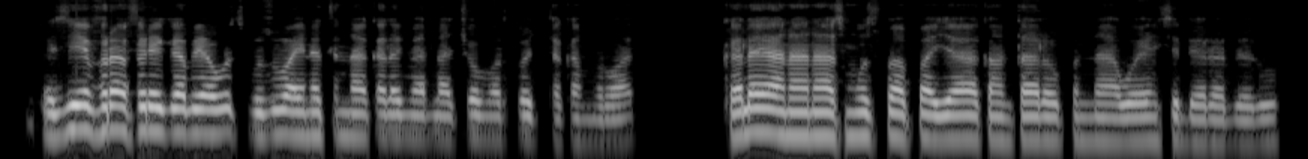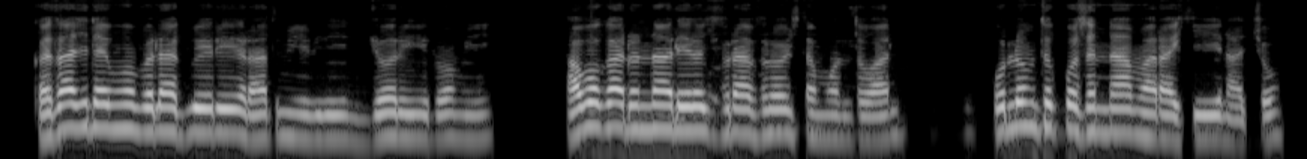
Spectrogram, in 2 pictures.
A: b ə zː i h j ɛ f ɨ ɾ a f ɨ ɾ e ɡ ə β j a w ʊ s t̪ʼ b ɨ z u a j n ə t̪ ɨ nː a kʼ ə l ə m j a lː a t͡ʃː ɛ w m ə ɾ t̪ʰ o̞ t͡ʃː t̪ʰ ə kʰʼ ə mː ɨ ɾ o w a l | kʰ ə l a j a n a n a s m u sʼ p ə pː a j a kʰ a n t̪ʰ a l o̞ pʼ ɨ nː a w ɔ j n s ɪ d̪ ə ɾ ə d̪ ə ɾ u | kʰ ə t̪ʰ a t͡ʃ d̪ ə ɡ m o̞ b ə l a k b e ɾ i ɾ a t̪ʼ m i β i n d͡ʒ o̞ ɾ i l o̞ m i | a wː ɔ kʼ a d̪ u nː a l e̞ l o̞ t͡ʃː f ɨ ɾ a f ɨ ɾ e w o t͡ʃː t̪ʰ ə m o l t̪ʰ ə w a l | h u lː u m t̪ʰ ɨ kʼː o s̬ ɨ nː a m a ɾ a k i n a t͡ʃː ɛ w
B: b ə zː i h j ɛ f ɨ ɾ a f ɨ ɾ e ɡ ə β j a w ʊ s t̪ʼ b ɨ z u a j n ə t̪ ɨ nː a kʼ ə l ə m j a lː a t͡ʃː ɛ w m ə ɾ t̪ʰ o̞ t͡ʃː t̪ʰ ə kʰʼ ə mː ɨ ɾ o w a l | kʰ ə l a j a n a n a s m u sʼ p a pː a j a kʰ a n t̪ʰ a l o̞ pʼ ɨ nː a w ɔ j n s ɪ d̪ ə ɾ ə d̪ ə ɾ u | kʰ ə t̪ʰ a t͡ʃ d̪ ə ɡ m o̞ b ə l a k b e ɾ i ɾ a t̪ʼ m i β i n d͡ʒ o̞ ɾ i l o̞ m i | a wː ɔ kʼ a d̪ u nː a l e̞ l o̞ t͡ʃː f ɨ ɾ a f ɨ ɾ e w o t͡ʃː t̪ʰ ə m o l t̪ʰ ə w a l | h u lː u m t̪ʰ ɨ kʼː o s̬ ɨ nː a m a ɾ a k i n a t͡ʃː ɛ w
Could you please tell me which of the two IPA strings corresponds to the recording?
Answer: B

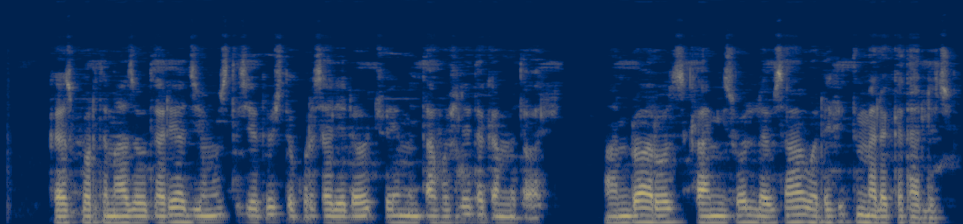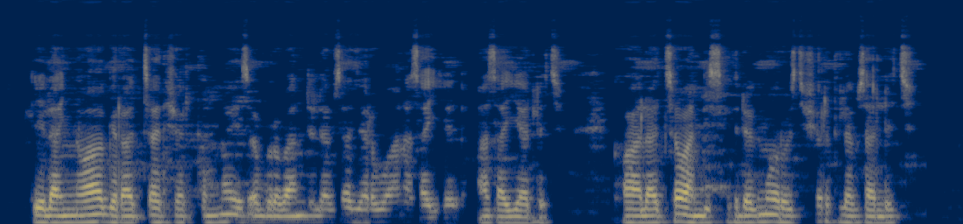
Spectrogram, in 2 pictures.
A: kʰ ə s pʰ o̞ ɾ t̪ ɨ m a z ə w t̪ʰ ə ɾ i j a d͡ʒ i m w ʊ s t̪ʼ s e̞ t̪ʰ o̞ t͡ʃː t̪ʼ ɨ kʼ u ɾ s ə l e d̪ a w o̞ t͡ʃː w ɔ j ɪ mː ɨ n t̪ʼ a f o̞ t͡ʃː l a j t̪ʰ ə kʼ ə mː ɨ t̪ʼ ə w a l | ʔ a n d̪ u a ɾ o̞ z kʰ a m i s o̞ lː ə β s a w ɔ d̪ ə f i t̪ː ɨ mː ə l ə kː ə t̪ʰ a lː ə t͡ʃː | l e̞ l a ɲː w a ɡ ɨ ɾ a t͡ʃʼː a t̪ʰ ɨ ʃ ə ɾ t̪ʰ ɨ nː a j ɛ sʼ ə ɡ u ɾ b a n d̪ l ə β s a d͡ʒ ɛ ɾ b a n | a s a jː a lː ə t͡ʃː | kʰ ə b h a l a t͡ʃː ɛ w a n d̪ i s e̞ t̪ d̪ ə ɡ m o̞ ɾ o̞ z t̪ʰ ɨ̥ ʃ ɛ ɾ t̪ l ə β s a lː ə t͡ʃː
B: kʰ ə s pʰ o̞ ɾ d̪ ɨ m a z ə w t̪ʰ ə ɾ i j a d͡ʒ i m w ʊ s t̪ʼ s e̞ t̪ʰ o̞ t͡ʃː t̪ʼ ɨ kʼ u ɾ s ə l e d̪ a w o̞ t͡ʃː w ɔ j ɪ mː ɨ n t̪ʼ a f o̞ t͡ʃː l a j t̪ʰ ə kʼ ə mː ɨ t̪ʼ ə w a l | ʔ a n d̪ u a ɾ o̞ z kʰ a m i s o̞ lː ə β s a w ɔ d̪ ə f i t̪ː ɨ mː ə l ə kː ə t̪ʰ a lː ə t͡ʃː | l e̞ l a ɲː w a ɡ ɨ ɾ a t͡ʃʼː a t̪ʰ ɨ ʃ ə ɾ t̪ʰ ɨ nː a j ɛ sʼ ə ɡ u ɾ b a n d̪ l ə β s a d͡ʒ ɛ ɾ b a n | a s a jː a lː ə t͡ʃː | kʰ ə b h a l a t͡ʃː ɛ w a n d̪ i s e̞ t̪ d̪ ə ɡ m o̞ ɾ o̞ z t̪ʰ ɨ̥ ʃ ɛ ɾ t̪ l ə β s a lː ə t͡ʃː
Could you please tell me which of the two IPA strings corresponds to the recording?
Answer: A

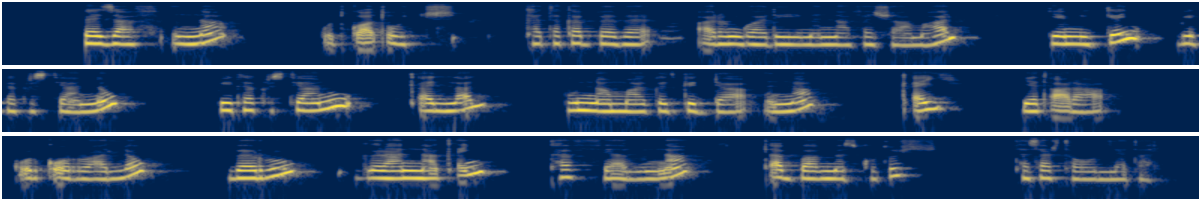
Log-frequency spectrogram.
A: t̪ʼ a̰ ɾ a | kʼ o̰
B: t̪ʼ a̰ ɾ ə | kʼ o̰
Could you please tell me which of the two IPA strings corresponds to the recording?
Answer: A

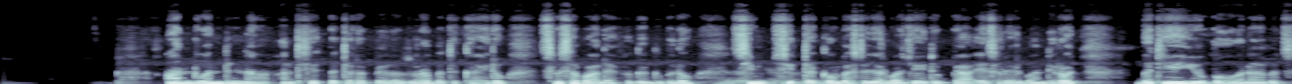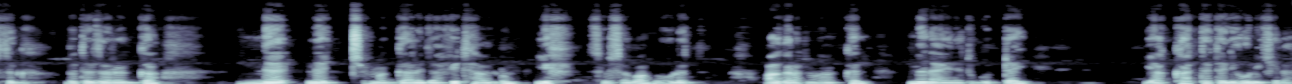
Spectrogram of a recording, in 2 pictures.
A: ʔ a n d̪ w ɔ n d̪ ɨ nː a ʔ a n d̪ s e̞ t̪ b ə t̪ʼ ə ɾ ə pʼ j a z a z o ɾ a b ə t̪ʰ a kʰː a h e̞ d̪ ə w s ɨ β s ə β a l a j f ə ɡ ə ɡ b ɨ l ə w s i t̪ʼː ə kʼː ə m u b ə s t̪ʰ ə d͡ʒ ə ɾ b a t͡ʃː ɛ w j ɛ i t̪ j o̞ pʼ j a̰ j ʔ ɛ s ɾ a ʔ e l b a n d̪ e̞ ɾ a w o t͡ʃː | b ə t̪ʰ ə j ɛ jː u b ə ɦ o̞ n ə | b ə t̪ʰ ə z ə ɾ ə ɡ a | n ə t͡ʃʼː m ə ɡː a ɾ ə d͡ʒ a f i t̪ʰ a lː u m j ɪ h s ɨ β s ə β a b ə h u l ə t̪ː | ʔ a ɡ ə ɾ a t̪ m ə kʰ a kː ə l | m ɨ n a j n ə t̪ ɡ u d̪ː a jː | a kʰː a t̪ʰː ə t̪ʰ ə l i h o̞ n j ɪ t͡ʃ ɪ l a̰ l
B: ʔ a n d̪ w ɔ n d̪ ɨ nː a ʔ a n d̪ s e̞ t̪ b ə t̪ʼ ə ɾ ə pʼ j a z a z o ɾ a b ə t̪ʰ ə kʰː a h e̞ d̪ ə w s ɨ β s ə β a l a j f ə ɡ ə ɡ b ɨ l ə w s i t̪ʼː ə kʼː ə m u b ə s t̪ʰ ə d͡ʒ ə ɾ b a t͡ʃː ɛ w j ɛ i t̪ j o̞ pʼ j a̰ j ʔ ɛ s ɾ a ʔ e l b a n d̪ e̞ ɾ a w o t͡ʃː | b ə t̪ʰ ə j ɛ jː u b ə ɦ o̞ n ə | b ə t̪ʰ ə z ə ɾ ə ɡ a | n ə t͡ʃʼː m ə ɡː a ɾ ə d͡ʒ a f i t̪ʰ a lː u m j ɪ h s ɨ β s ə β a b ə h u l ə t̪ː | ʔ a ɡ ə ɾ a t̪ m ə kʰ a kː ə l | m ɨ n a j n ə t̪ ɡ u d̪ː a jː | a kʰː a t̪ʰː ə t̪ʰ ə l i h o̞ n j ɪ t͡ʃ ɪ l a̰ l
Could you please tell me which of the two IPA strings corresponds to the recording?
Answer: B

